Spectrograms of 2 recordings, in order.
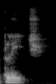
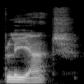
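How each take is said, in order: First: Said in the usual way. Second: "Bleach" stretched into two syllables, "blee-atch"; punning pronunciation. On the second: Shown as a demonstration. Explaining a teenage nickname to a friend, "Bleach" punned as "blee-atch". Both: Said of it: "instead of Beach and Bleach".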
